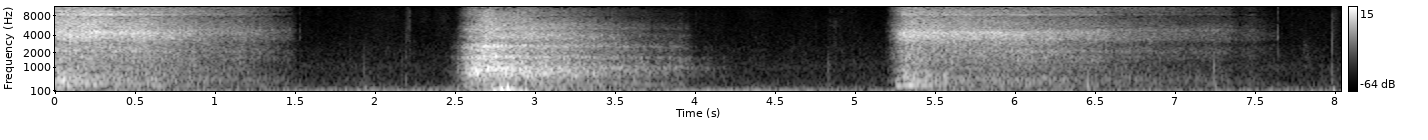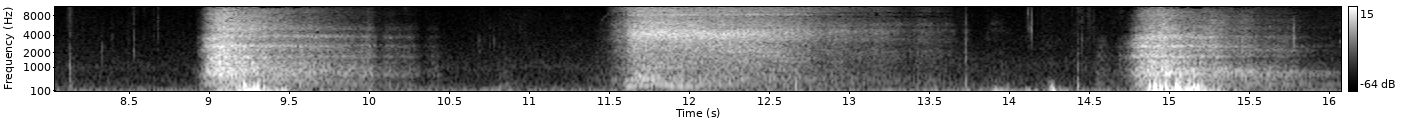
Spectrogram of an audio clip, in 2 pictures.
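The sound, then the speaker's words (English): Three deep breaths taken slowly during a meditation, each a long, airy, hissing draw of air followed by a sighing release. The breaths repeat at an even, unhurried pace with quiet pauses between them and no talk. “And so let's start with three deep breaths. Let's set the mood right now. Let's do three deep breaths right now.”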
